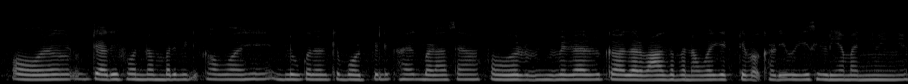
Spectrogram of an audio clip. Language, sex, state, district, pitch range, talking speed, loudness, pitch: Hindi, female, Uttar Pradesh, Budaun, 220-235 Hz, 200 wpm, -40 LUFS, 225 Hz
